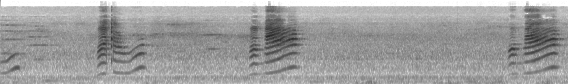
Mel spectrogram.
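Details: Household talking parrot uttering three separated bursts of rich harmonic, rising and wavering notes, roughly every one and a half to two seconds, against a continuous low background hum.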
